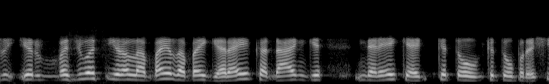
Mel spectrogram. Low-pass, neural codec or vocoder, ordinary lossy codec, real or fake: 7.2 kHz; codec, 24 kHz, 1.2 kbps, DualCodec; Opus, 64 kbps; fake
